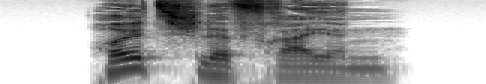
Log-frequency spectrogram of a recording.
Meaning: inflection of holzschlifffrei: 1. strong genitive masculine/neuter singular 2. weak/mixed genitive/dative all-gender singular 3. strong/weak/mixed accusative masculine singular 4. strong dative plural
- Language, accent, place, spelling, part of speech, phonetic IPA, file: German, Germany, Berlin, holzschlifffreien, adjective, [ˈhɔlt͡sʃlɪfˌfʁaɪ̯ən], De-holzschlifffreien.ogg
